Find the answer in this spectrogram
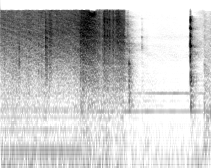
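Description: Electrical machinery humming steadily under a hiss of flying sparks; the hiss drops away about a second and a half in, leaving the fainter hum, and a single sharp click comes just before the end.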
